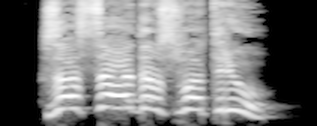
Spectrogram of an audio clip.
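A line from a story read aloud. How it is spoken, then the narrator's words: Roaring. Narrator (Russian): Проревела дыра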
